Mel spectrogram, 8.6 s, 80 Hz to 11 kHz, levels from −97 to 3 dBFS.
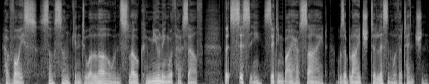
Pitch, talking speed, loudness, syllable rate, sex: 90 Hz, 170 wpm, -22 LUFS, 4.7 syllables/s, male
